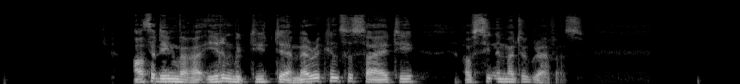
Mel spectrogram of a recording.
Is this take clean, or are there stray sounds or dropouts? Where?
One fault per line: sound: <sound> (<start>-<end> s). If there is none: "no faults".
no faults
